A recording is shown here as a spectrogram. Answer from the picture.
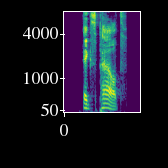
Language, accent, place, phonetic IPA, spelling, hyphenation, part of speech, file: German, Germany, Berlin, [ɛksˈpɛʁt], expert, ex‧pert, adjective, De-expert.ogg
- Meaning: expert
